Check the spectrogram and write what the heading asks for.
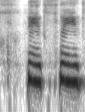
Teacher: Sebab makhraj kha berada di hujung kerongkong tu. Dekat-dekat dengan lidah dah tu.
